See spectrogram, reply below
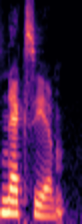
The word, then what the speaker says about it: NXIVM: Very important detail here. It's spelled NXIVM. – Yeah, they really went there. – But it's Nexium, which is also a heartburn medication, I think.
